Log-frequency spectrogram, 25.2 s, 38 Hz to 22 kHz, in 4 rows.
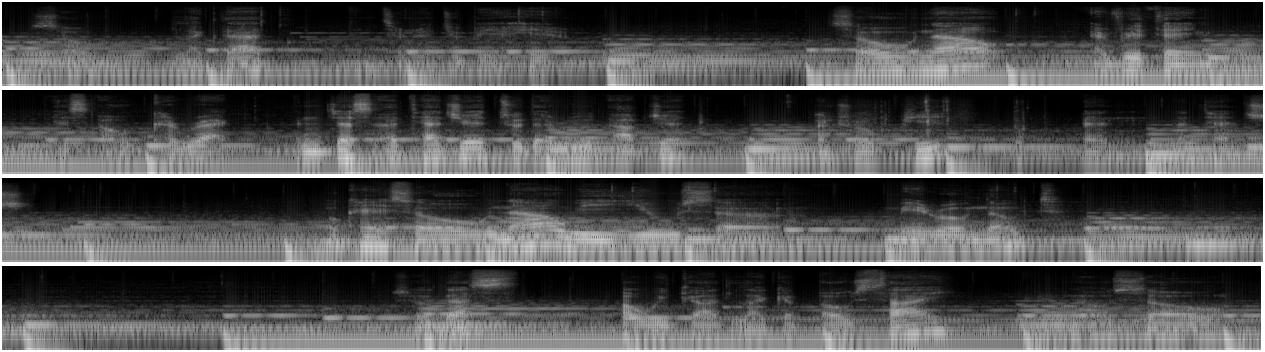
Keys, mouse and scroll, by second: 0.2-1.2 middle drag, 1.2-3.3 right drag, 3.3 middle click, 3.7-4.1 scroll down 2, 4.1 middle click, 4.8-5.1 scroll down 1, 5.1 click, 5.4-5.9 middle drag, 5.9-6.3 scroll up 1, 6.3-7.7 middle drag, 7.7-8.1 scroll down 10, 8.1-9.5 middle drag, 9.5-10.0 scroll up 18, 10.0 ctrl+p, 15.6-20.7 drag, 20.7-25.2 middle drag.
